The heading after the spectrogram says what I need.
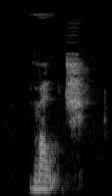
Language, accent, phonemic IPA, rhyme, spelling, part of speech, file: English, Southern England, /mʌlt͡ʃ/, -ʌltʃ, mulch, noun / verb, LL-Q1860 (eng)-mulch.wav
- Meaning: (noun) Any material used to cover the top layer of soil to protect, insulate, or decorate it, or to discourage weeds or retain moisture; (verb) 1. To apply mulch 2. To turn into mulch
